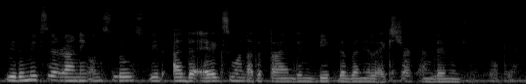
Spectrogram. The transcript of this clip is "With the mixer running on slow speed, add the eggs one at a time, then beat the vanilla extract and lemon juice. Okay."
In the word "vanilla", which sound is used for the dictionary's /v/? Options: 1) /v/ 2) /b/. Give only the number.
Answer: 2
